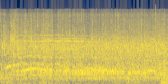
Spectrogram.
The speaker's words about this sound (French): ces applaudissements nourris, ce n'est pas pour vous, Christophe Lamar, bonjour. Bonjour. Mais pour Volodymyr Zelensky, le président ukrainien, a eu droit à une ovation hier à Bruxelles.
